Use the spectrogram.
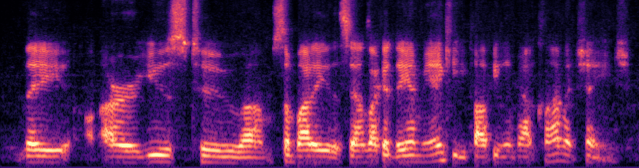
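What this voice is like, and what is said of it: Kentucky Southern accent. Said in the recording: “Being a Kentuckian, at least my Kentucky accent sometimes helps”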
